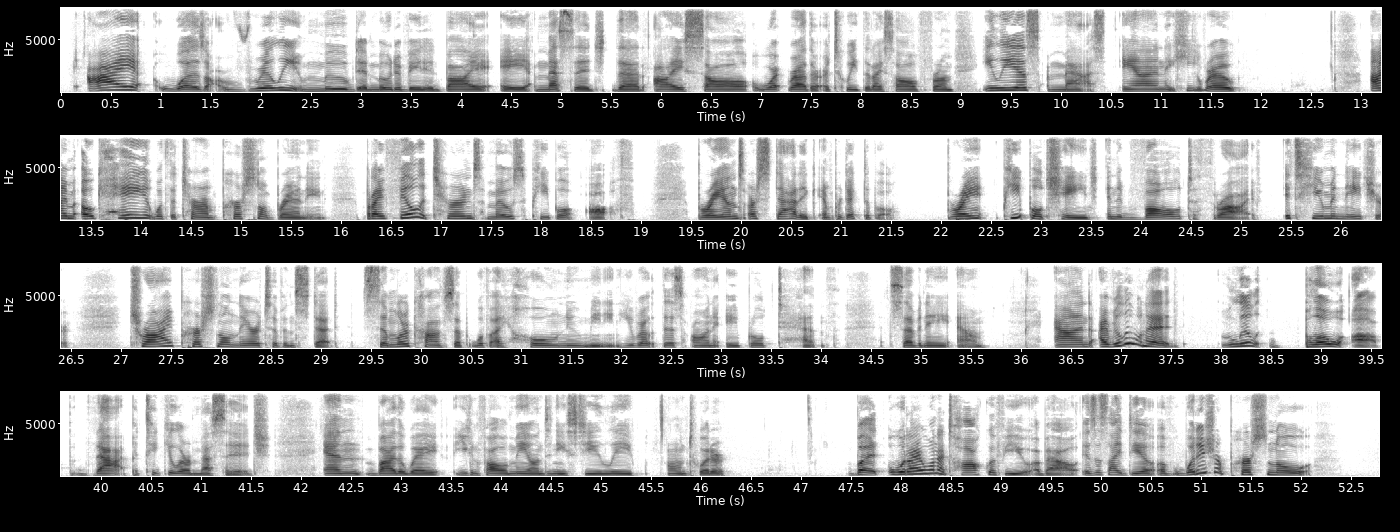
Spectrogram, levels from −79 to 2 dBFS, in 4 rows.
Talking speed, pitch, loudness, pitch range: 130 wpm, 175 Hz, -20 LUFS, 155-210 Hz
